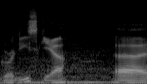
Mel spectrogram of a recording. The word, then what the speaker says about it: Grodziskie: I'm going to get killed if somebody, by somebody if I don't say it the right way, but Grodziskie is actually how it's pronounced.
